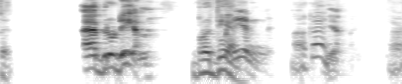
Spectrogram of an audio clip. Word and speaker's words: Brodén: How do you pronounce it? Brodén.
